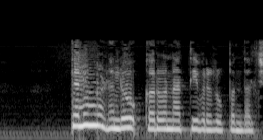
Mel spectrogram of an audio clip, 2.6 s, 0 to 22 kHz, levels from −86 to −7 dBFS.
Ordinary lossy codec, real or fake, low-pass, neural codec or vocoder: none; real; none; none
